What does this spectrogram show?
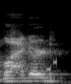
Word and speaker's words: blackguard: What are you insinuating, you vile blackguard?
